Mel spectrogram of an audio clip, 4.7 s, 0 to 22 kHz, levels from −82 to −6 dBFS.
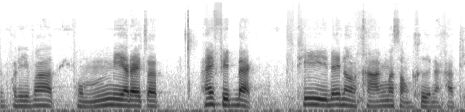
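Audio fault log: Throughout, Opus compression: the encoder was likely starved of bits, in a way that fits a rate near 16 kbps, and dropped into its hybrid mode. That mode codes the lower band with a speech model and fills the upper band coarsely. The bandwidth stays wide, with content reaching about 20.1 kHz, but the speech comes out plainly damaged, sounding muffled and hoarse, with a rough, grainy texture where fine detail should be.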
